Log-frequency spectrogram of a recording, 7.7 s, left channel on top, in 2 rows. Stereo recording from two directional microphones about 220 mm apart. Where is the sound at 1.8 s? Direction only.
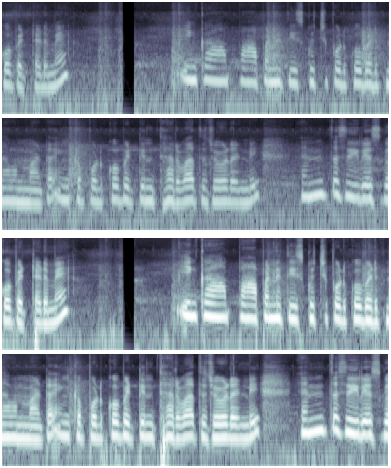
40° right (ahead or behind).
